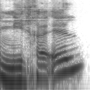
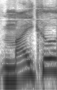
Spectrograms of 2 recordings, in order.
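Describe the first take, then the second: First: The name has a throaty Hebrew h sound. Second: The name is said the plain English way. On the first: "So in Hebrew, you say Michael" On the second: "And Michael is fine as well"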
